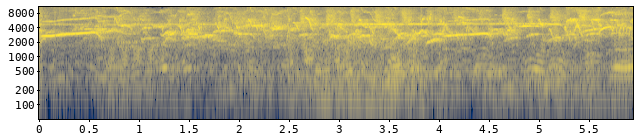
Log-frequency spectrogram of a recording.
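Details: Competition Oriental magpie-robin, a loud-volume double winner at the RMJ2 Cup, singing loud, rapid, varied whistles and scratchy chatter in a dense, overlapping stream, with other songbirds and faint voices underneath.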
